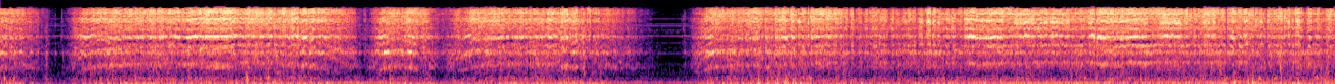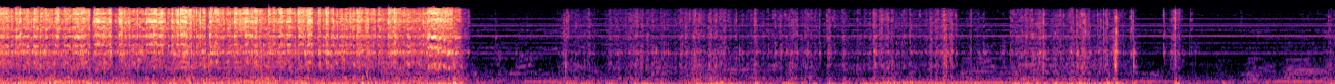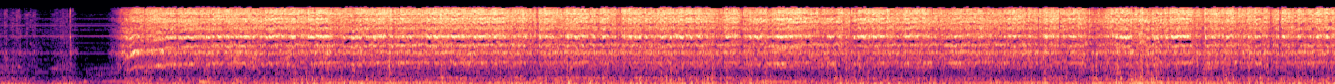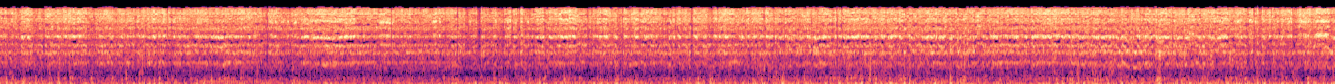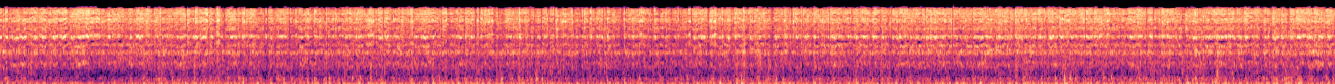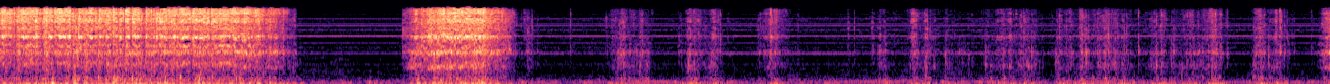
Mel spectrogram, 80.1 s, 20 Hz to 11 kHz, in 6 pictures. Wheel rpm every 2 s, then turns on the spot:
120, 100, 110, 100, 230, 230, 230, 230, 190, 20, 20, 20, 10, 10, 170, 230, 230, 230, 230, 230, 240, 230, 230, 230, 220, 220, 230, 230, 230, 230, 230, 230, 230, 240, 160, 60, 30, 10, 20, 20.
18-24 72-74 76-78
